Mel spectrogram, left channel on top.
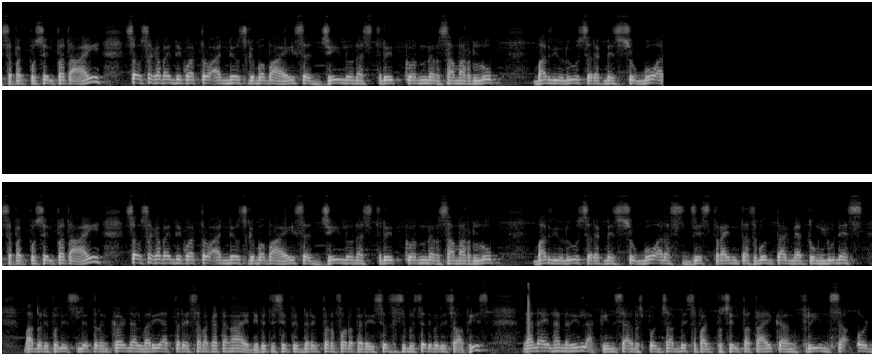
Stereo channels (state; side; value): drops out; left; at 6.7 s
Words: sa pagpusil patay sa usa ka 24 anyos nga babae sa J. Luna Street corner sa Marloop, Barrio Luz sa Dakbayan sa Sugbo alas 10:30 sa buntag niadtong Lunes. Mato ni Police Lieutenant Colonel Maria Teresa Macatangay, Deputy City Director for Operations sa Cebu City Police Office, nga nailhan na nila kinsa ang responsable sa pagpusil patay kang Frin sa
